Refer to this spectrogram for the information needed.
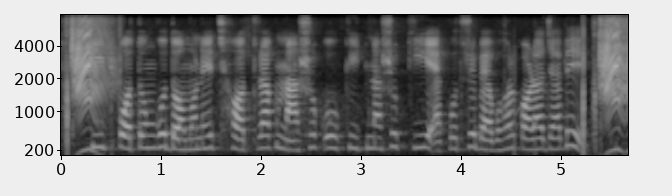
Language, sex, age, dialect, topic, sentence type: Bengali, female, 25-30, Rajbangshi, agriculture, question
